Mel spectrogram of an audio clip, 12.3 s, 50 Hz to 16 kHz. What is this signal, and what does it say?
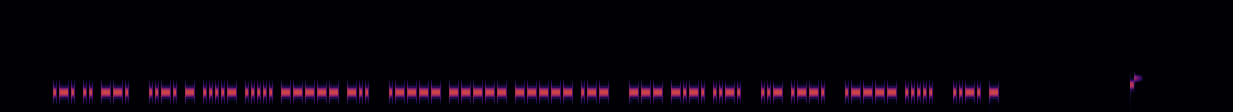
Morse code, heard as a keyed tone, about 40 wpm, 700 Hz. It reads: RIG FT450D 100W OCF UP 15 FT
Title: Practice QSO - Exchange 2 - Info - 40wpm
